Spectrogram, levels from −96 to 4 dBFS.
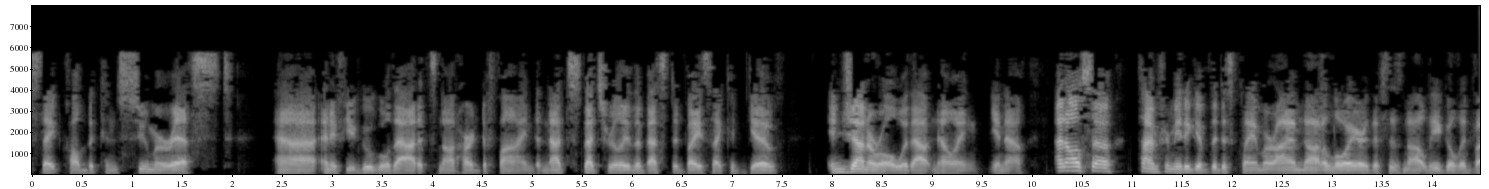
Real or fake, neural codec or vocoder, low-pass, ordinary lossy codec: real; none; 7.2 kHz; MP3, 24 kbps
